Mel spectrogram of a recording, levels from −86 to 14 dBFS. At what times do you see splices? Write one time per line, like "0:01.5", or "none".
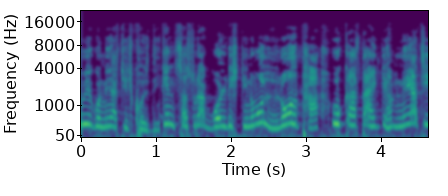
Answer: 0:01.0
